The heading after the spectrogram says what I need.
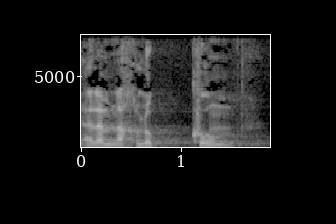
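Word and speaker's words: أَلَمْ نَخْلُقكُّم: Alors dans la prononciation, on dit alam nakhluqukum. Le kaf disparaît. Et on fait l'idram kamil et le kaf va aspirer le kaf.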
